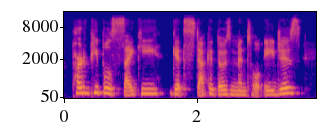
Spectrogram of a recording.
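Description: A woman with a normal speaking voice talks at a moderate pace with ordinary pitch variation against a quiet background. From Canada. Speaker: NLP coach and author. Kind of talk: interview storytelling.

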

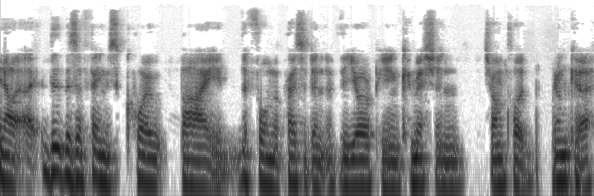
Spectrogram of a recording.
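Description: A man with a British accent speaks at a medium pitch and moderate pace, in a monotone, flat intonation with hardly any pauses, over a quiet background. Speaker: journalist and author. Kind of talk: interview.

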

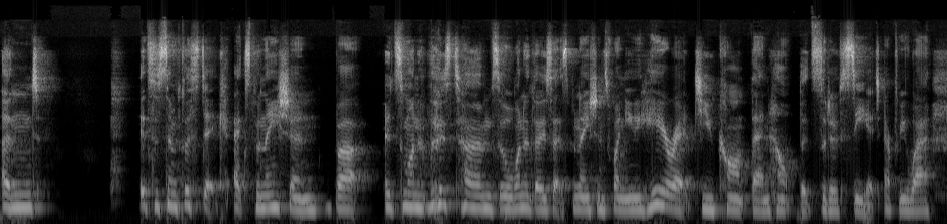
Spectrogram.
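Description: At a moderate pace, a woman speaks at a medium pitch, somewhat breathy and at very even loudness. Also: ordinary pitch variation. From England. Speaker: author. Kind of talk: interview.

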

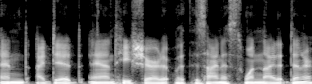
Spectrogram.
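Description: On a very clean recording with a silent background and a dry, close sound with no echo, a man with an Oklahoma accent talks at a fairly quick pace, his fairly low pitch following a fairly even intonation. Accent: American, Oklahoma. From US, Oklahoma. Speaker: photographer and filmmaker. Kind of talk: casual interview.

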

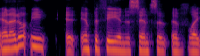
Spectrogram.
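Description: A woman with an American accent uses a plain, everyday voice, fairly low in pitch with ordinary variation. Her moderate pace comes through as a dry, close sound with no echo. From US West Coast, Silicon Valley. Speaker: PR firm founder, former news reporter. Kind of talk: interview.

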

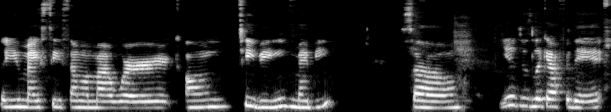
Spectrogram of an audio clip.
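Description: The speech comes in a Southern US accent at a very slow pace. Its intonation stays fairly even. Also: woman, fairly high pitch for a woman. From Mississippi. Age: 20s. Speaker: makeup artist. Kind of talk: interview.

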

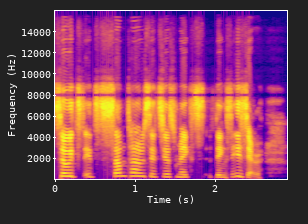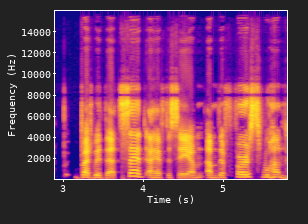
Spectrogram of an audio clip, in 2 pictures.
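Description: A woman's fairly high voice in a Swedish accent, bright and sharp in tone, with lively intonation at a moderate pace, in a dry, close sound with no echo over a quiet background. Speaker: sustainability executive. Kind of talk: interview.

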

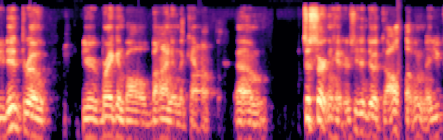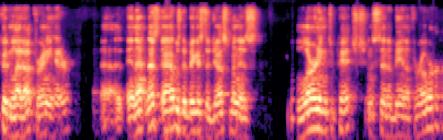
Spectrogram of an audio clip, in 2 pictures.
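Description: A man with an American accent has a normal speaking voice at a medium pitch. He talks at a fairly quick pace with ordinary pitch variation. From Texas, Houston. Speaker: retired baseball pitcher. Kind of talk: casual chat.

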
